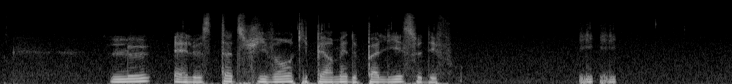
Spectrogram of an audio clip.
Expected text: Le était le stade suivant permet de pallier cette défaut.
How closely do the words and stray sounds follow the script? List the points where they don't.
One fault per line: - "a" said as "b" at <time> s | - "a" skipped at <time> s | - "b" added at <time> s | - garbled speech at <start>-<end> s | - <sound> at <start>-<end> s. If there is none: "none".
- "était" said as "est" at 1.8 s
- "qui" added at 2.9 s
- "cette" said as "ce" at 4.0 s
- laugh at 5.8-6.2 s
